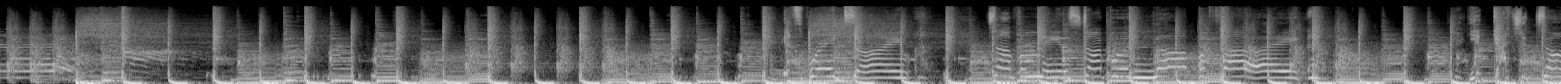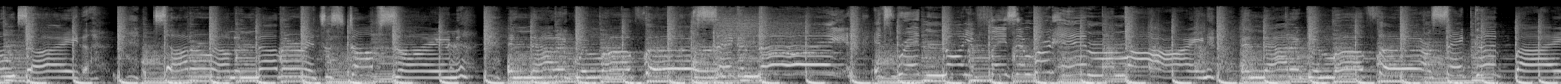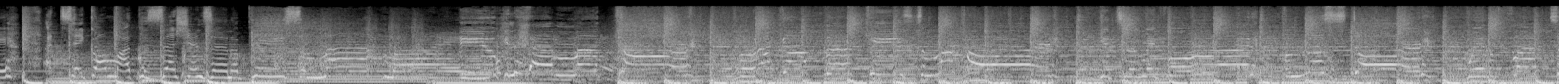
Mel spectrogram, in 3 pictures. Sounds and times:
Music: 0:00.0 - 0:46.8.

